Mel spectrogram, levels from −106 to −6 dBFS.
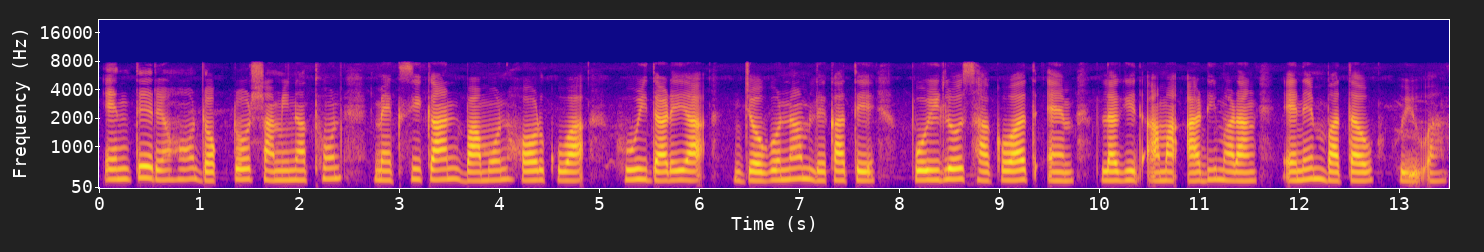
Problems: background sounds at intervals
